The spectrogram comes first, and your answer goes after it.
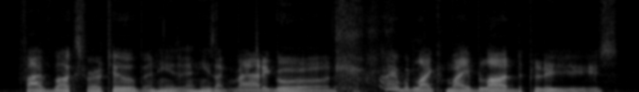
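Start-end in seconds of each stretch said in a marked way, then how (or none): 2.4-6.2 very slow vampire voice, every word drawn out. Imagining a lab returning tested blood, the customer asks for it back, Dracula voice. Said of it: "here you go, Dracula".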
